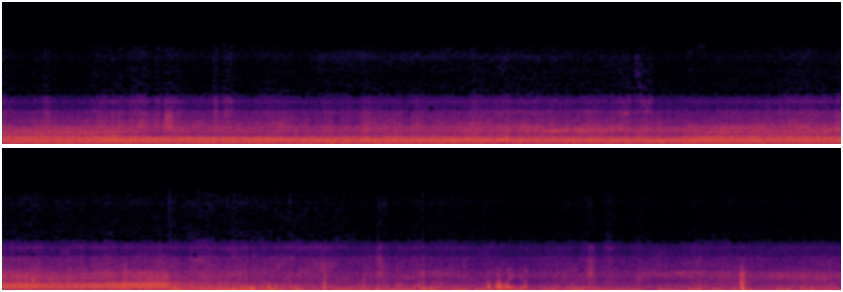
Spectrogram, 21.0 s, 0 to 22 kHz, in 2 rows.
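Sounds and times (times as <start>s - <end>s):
car-wash vacuum running: 0.0s - 20.9s.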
